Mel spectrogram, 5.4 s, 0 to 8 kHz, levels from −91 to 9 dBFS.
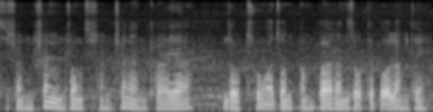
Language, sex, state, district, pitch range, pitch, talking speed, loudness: Mizo, male, Mizoram, Aizawl, 105-115 Hz, 110 Hz, 230 wpm, -18 LUFS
